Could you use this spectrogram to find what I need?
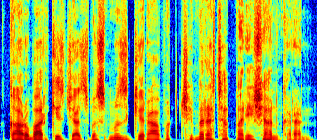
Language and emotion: Kashmiri, fearful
